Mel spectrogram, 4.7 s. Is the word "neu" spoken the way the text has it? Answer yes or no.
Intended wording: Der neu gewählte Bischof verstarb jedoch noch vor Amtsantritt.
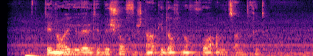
yes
